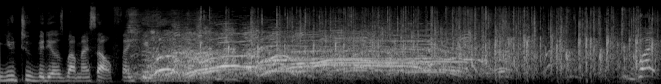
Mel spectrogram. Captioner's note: cheers and applause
